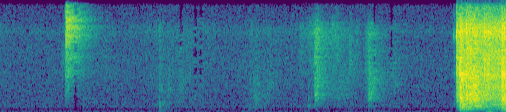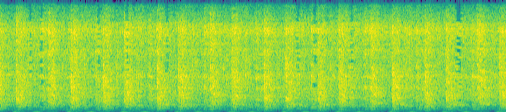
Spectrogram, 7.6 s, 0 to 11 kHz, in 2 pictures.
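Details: 1981 Yamaha XV920 motorcycle with new starter and ground cable, fuel in float bowls: even starter cranking, about two and a half compression beats a second, never catching, still clunky; crank no start, fuel starvation at carburetors.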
